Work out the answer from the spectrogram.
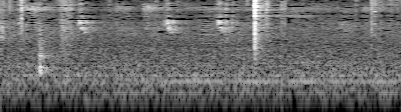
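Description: A small bird chirping over and over in short, falling chirps. A sharp click sounds about two and a half seconds in, over a faint steady low hum.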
